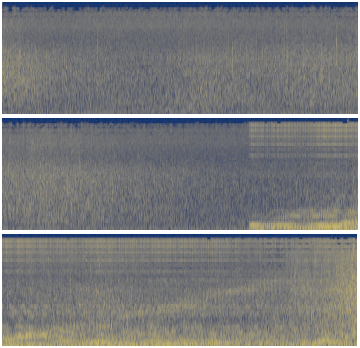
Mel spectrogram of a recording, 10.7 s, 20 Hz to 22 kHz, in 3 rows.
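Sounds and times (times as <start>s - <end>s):
relaxation and meditation music: 6.1s - 10.6s.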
